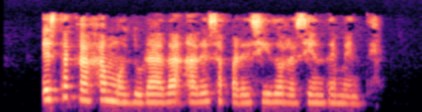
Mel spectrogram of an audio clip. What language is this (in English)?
Spanish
